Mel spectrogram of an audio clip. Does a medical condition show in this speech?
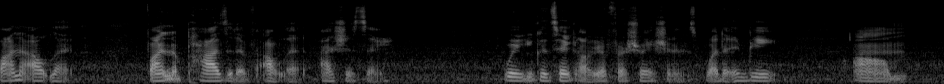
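Yes: cerebral palsy.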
